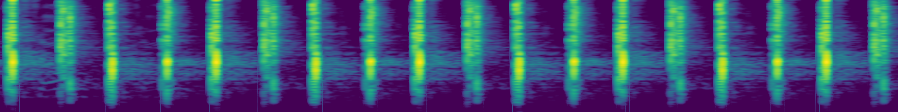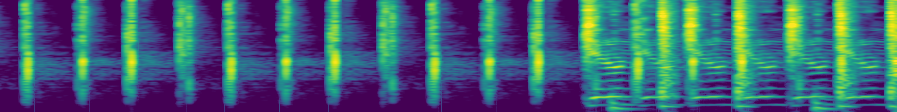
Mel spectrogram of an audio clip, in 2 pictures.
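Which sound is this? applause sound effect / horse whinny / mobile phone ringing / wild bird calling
applause sound effect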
